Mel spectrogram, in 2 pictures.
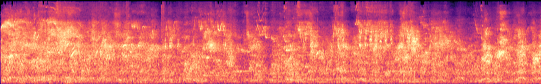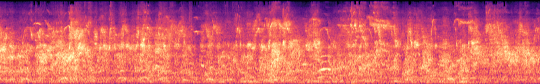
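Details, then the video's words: Monkeys fighting, a chaotic mass of shrill, harsh screeches and squeals from several animals overlapping almost without pause, surging in loudness every few seconds throughout. "बंदरों के बीच लड़ाई/ fights between monkeys & Horrible sound"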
